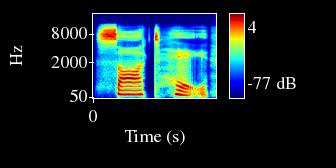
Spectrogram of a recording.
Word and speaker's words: sauté: Another great word, sauté. That's pronounced sauté.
